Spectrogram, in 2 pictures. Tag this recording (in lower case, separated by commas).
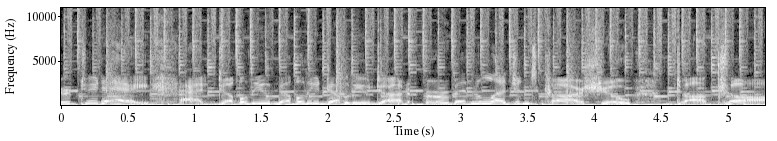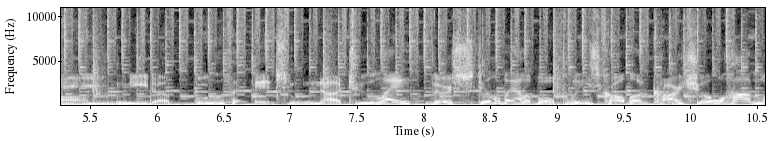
music, speech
